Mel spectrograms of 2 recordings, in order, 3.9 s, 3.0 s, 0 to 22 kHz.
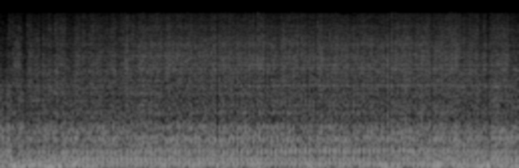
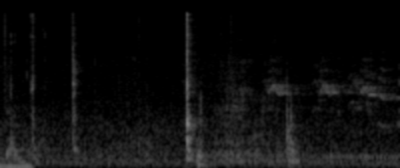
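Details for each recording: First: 2006 Hyosung GT650S V-twin on a test ride after carburetor cleaning, around 100 km/h, camera mounted on the bike: a steady, unbroken drone under wind rush with no stumbles or popping; both cylinders firing cleanly. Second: 2006 Hyosung GT650S carburettor removed after two years stored: sharp irregular clicks, no engine running, as sticky throttle butterflies snap free; pilot jet blocked, old fuel residue on needle.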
